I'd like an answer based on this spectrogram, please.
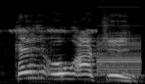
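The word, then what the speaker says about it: Korg: Starts with K. Rhymes with Fog. K-O-R-G.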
